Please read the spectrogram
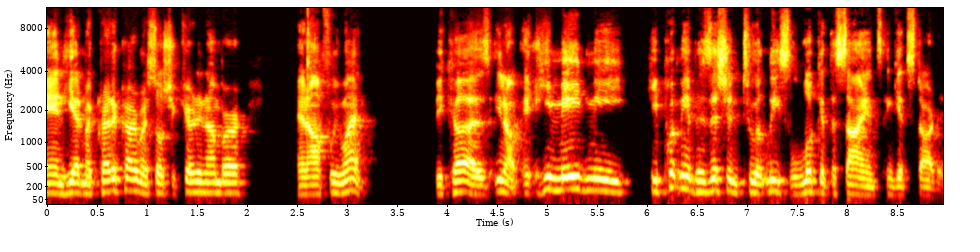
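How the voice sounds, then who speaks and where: Over a quiet background, a man talks in an animated tone with ordinary pitch variation. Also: fairly quick pace. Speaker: network marketing team leader. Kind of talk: team conference call talk. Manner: fast.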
